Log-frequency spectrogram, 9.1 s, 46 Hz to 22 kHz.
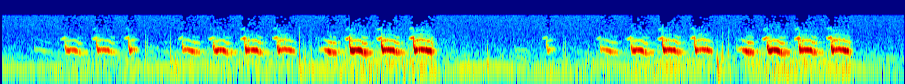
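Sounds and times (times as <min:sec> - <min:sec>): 
low hum: 0:00.0 - 0:09.0
Harz roller canary singing: 0:00.2 - 0:08.7.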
